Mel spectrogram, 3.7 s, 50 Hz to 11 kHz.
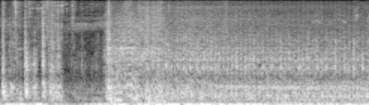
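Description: On a sunset safari at Tswalu on 3 February, a vehicle engine rumbles and idles steadily with deep low-pitched noise and brief clatters. No animal calls can be heard.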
